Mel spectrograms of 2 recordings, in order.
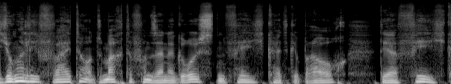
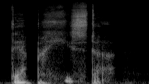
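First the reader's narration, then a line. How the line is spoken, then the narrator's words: Soft. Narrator (German): sagte Baltimus leise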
